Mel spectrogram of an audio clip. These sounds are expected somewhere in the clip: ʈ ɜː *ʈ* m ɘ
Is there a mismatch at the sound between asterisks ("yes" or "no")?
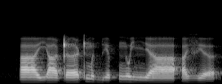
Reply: no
